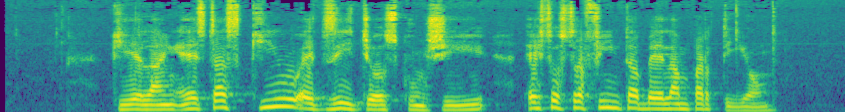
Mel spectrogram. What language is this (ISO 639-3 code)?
epo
